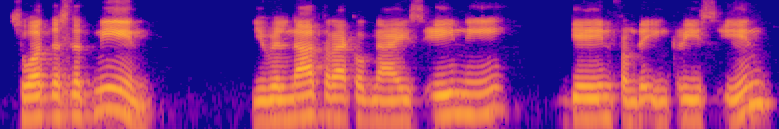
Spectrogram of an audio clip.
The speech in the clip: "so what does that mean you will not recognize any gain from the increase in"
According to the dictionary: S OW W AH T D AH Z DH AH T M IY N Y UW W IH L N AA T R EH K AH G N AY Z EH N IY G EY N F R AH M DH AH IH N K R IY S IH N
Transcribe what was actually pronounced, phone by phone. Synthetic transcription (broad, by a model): S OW W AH T D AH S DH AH T M IY N Y UW W IH L N AA T R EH K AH G N AY S EH N IY G EY N F R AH M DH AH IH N K R IY S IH N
